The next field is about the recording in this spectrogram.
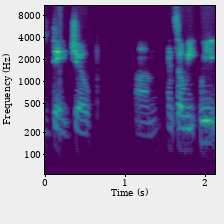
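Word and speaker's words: Dejope: but it's a hard j like jump so it's day joke um and so we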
